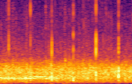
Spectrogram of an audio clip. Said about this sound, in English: we gotta give her a round of applause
